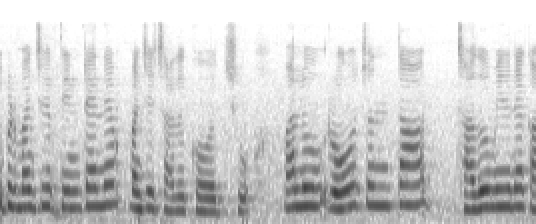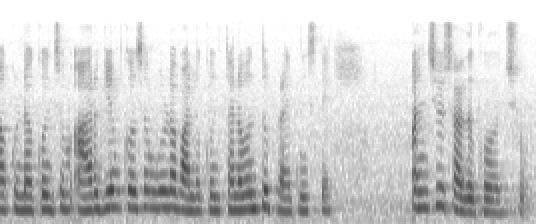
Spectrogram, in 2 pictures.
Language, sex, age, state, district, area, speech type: Telugu, female, 18-30, Telangana, Peddapalli, rural, spontaneous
